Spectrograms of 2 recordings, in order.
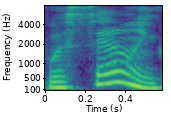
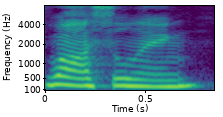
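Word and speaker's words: wassailing: And this is where we get the tradition of was sailing from. It's wasling rhymes with bossling.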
